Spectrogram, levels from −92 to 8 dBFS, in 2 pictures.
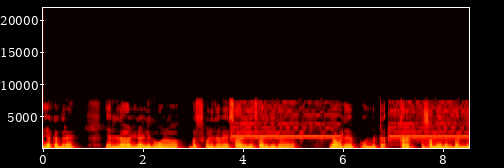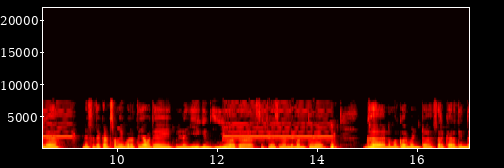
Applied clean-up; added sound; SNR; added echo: classical method log-MMSE.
